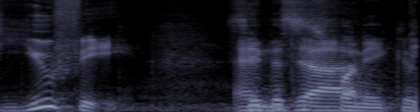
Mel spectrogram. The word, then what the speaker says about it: Yuffie: I remember when we originally did the Final Fantasy retrospective, I called her Yuffie, and it's Yuffie.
